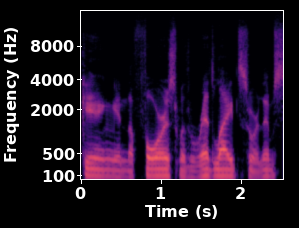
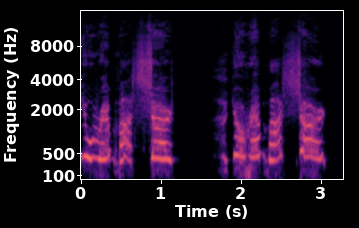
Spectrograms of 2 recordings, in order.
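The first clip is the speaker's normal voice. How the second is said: shrieking scream, pitched very high. Retelling a movie scene where a man screams mid-fight: imitating a screaming man. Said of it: "And he's just screaming".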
